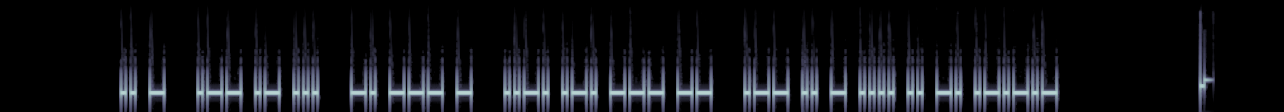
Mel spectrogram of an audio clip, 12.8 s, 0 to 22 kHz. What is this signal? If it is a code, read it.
Morse code, heard as a keyed tone, about 25 wpm, 700 Hz. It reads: IT WAS NOT FROM WITHIN.
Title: Sentences from Top 700 Words 25wpm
